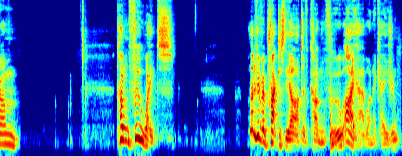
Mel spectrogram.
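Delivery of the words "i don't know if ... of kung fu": ordinary delivery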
